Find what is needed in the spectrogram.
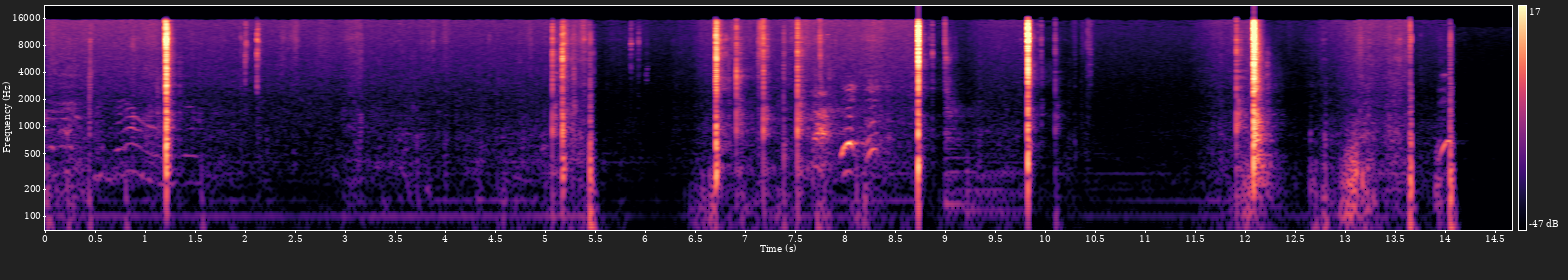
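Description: Paintball pistols firing: about six sharp pops, spaced a second or more apart.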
